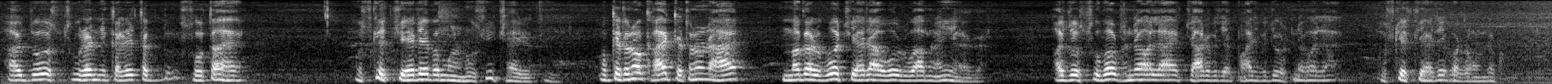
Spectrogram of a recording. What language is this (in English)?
Urdu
